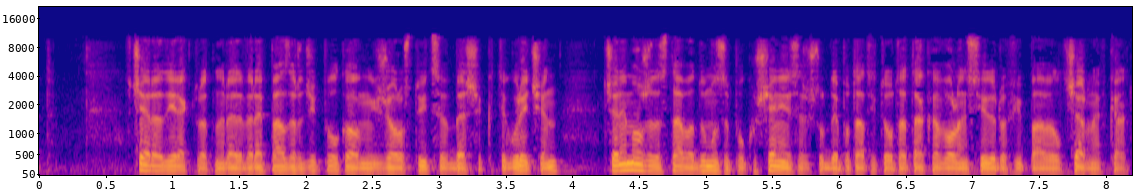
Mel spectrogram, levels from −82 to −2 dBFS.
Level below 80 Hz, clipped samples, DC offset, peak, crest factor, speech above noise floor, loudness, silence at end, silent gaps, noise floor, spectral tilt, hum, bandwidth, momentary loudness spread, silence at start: -58 dBFS; under 0.1%; under 0.1%; -10 dBFS; 14 dB; 25 dB; -25 LUFS; 0 s; none; -50 dBFS; -5 dB/octave; none; 11 kHz; 5 LU; 0.35 s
